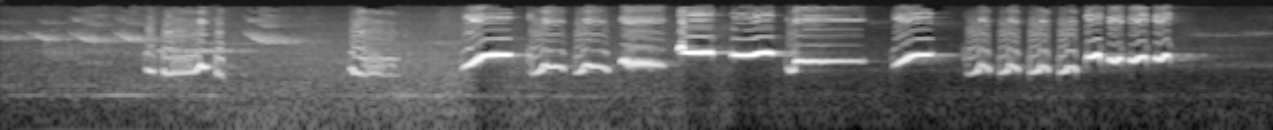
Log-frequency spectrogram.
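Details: White-rumped shama in full morning song, 'ngeplong' style: rich varied whistled phrases with warbled, rising and level notes, ending in quick trilled figures. A faint low hum fills the opening second.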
